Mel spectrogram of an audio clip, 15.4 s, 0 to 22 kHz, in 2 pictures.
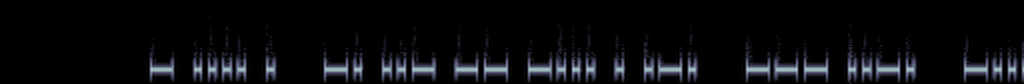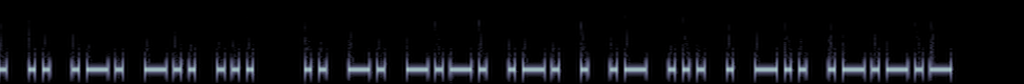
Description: Morse code, heard as a keyed tone, about 22 wpm, 700 Hz. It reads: THE NUMBER OF BIRDS INCREASED.
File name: practice / 22wpm / Sentences with 3-Word Phrases - 22wpm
